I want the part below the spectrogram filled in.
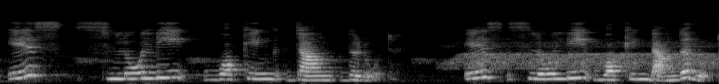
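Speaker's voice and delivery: drawn-out, slowed example sentence; slow model sentence. Shown as a demonstration. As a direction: spell out is slowly walking for students. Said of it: "the adverb will come in between".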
